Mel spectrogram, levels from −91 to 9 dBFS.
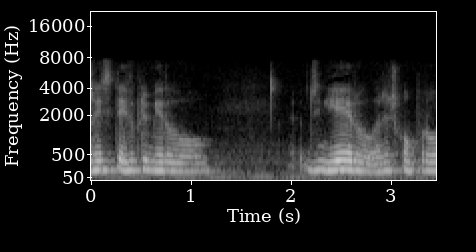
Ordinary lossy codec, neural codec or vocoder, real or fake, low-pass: none; none; real; none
